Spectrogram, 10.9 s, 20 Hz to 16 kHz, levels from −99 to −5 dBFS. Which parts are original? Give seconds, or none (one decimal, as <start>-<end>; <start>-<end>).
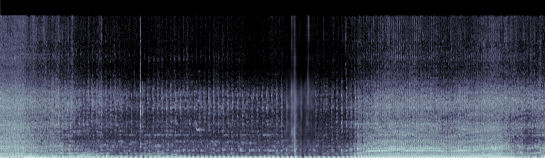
0.0-5.7; 6.3-10.9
